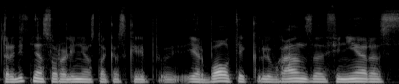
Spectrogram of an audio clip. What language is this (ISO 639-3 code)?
lit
